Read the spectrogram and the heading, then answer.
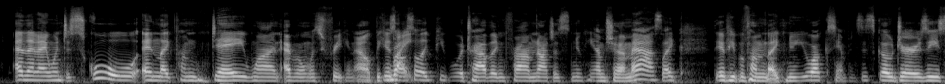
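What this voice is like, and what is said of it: Boston accent. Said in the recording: “My sister has a Boston accent. It's just not as strong. ... in Boston, no one ever commented on my accent, because we all sound like that ... I honestly think my accent got like stronger”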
